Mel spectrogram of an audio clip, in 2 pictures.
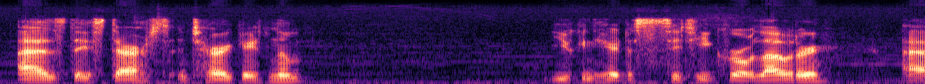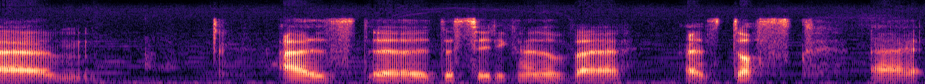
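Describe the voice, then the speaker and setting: Low-voiced man running a tabletop game. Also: clear, resonant tone, highs cut off. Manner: halting, many ums and uhs. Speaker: game master.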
